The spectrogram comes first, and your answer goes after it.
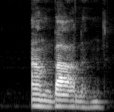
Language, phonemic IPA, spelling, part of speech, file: Dutch, /amˈbadə(n)/, aanbaden, verb, Nl-aanbaden.ogg
- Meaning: inflection of aanbidden: 1. plural past indicative 2. plural past subjunctive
